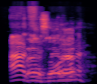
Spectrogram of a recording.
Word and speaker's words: Azemon: Assolutamente, dopo andiamo su Azemon. Buonasera. Una cosa me la devi dire, il tuo cognome come si pronuncia? Proprio esattamente come si legge? Azemon, così. Proprio così, perfetto.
